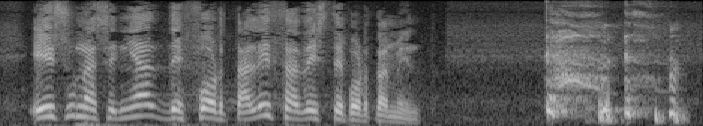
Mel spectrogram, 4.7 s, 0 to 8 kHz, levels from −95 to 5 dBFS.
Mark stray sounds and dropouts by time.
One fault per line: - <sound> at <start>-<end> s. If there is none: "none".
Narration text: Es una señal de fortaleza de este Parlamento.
- cough at 3.6-4.6 s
